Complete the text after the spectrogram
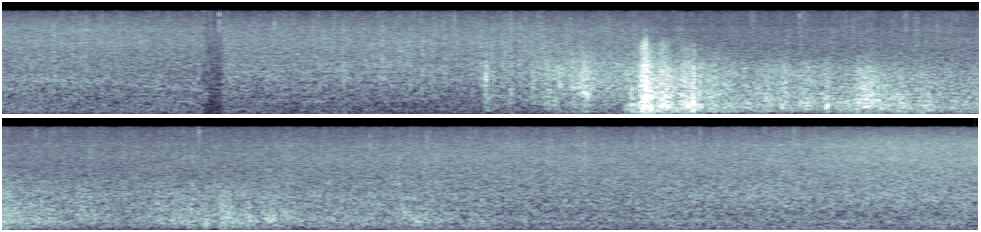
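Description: Rain patters steadily against a window.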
